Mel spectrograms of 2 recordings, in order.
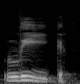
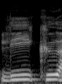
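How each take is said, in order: First: It has one syllable, ending on a bare g. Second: It has two syllables, with a vowel after g. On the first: The speaker calls it right. "이름절로 발음해 주셔야 돼요" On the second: The speaker calls it wrong. "리그 아니고"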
